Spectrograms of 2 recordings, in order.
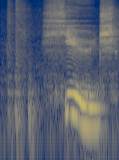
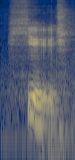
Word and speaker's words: huge: the soft G sound you can also have the soft G at the end of a word for example huge because I have that Eon the end and it's next to the G it's making the juice sound huge now if that was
